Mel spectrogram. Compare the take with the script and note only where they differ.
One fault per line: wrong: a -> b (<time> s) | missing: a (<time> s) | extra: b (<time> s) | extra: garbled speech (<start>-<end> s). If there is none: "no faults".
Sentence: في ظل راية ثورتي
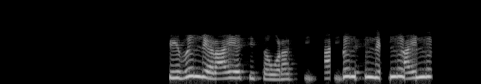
extra: garbled speech (3.2-4.3 s)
